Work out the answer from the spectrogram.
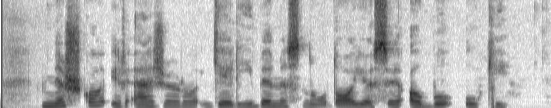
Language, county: Lithuanian, Vilnius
